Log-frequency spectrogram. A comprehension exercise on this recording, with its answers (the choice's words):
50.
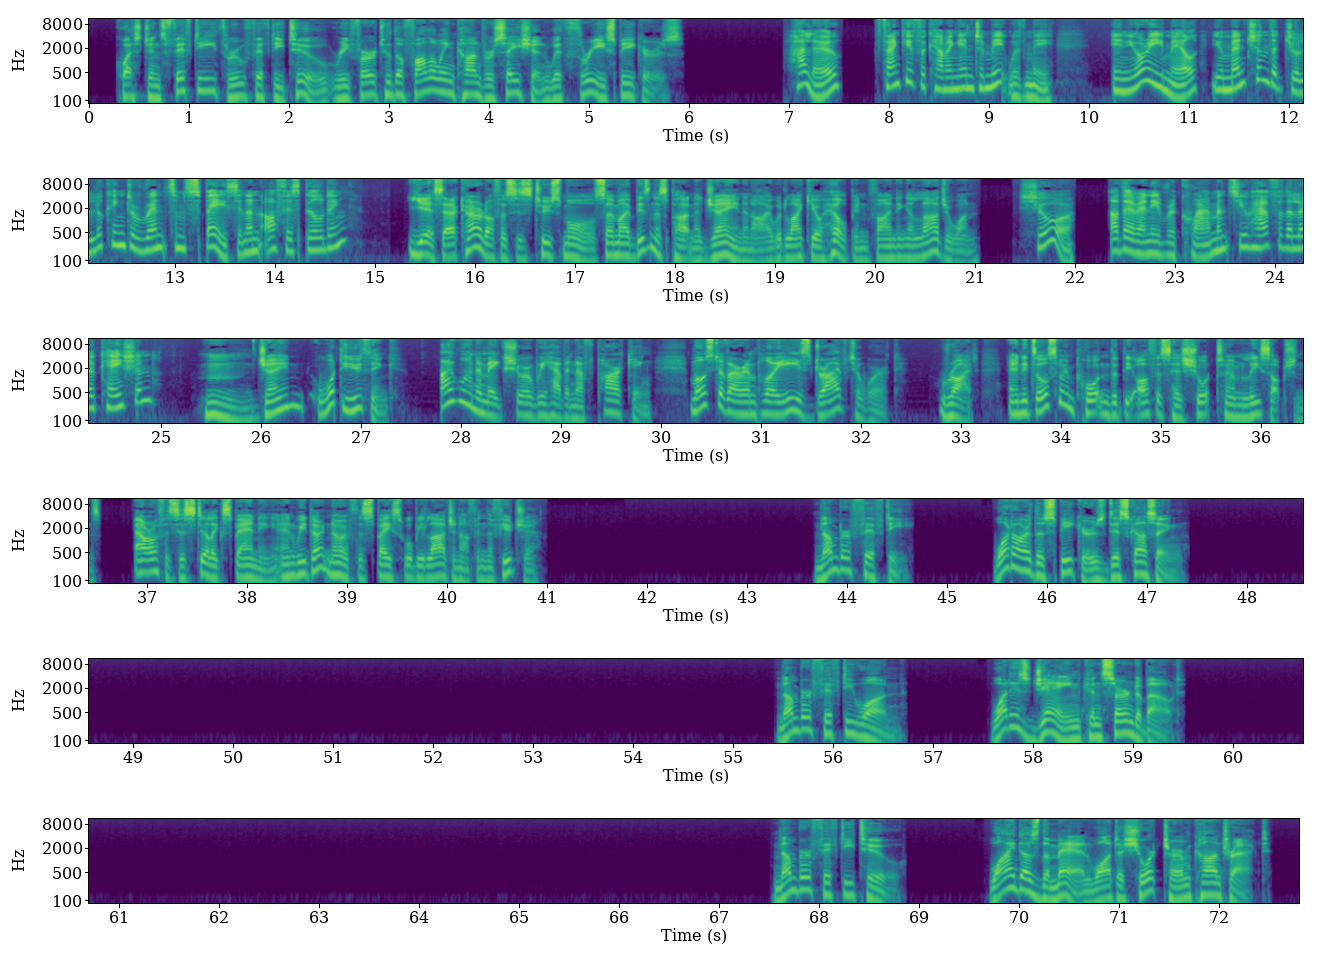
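What are the speakers discussing?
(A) Renting some office space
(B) Reserving a banquet hall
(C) Purchasing a car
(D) Finding an apartment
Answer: Renting some office space

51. What is Jane concerned about?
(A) Access to wireless Internet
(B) The availability of parking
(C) The size of a budget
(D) The proximity to a city center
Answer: The availability of parking

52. Why does the man want a short-term contract?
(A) He needs to raise more money.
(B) He is moving to a new city.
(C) A company is growing.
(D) A business agreement may change.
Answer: A company is growing.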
